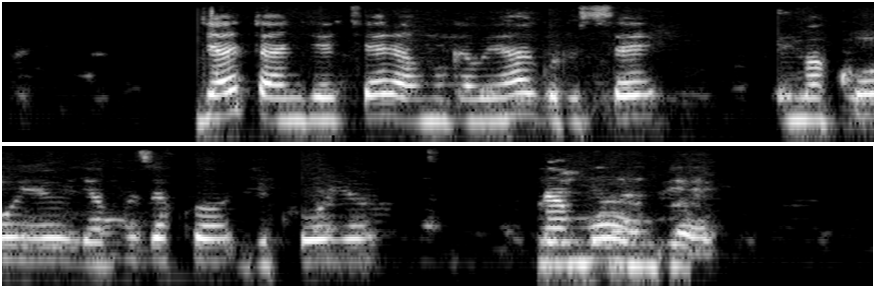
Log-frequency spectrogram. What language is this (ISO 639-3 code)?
kin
